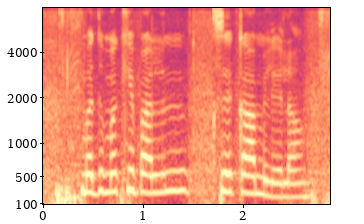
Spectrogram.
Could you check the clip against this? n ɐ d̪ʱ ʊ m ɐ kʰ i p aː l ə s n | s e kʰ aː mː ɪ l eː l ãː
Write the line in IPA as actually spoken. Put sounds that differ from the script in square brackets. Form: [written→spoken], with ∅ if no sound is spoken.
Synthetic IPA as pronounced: [n→m] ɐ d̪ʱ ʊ m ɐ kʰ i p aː l ə [s→∅] n | s e [kʰ→k] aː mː ɪ l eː l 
